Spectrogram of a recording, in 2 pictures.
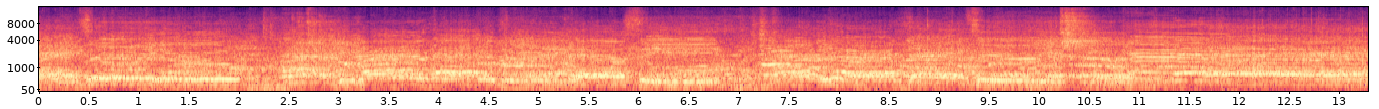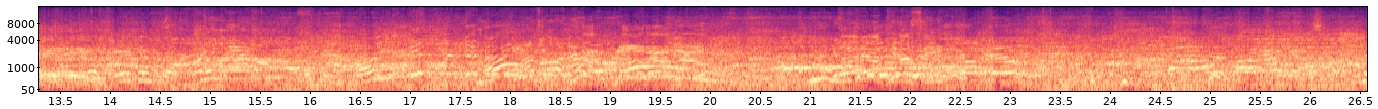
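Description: A group of people sing together loudly nearby.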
